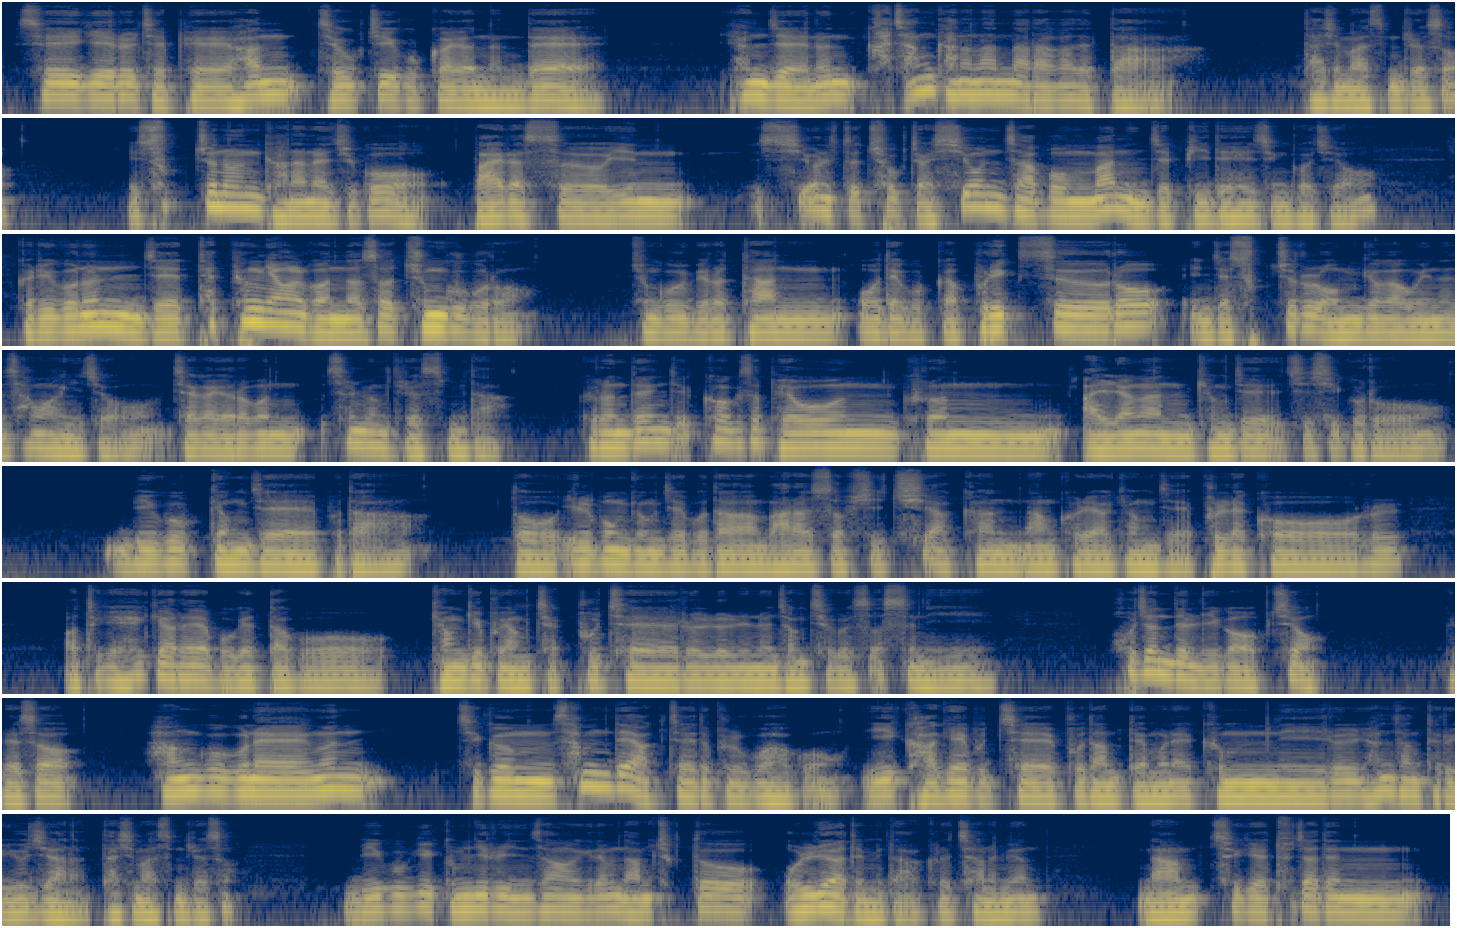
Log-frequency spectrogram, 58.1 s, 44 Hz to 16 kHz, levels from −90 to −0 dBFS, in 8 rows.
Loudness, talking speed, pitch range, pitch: -29 LUFS, 300 characters per minute, 85-105 Hz, 95 Hz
